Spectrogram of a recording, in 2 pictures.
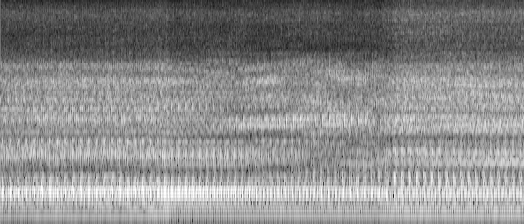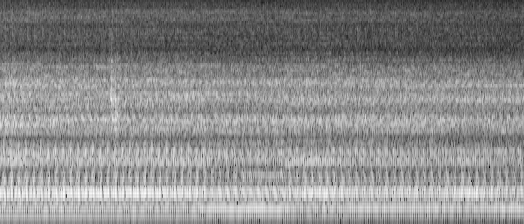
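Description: Diesel idles rough and uneven, with an irregular knocking beat and a lumpy rhythm after a hard start, pointing to lost compression.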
